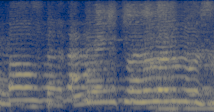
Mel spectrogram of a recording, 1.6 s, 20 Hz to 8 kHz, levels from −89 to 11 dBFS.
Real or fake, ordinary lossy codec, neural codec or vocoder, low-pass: fake; none; codec, 16 kHz, 1 kbps, X-Codec, HuBERT features, trained on general audio; none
